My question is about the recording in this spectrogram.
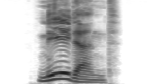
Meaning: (verb) present participle of mildern; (adjective) mitigating, alleviating, extenuating
- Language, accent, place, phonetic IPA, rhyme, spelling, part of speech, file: German, Germany, Berlin, [ˈmɪldɐnt], -ɪldɐnt, mildernd, verb, De-mildernd.ogg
